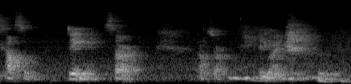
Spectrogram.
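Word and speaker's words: Carseldine: moved up from Melbourne, I pronounced it Castledene, because that's what I learned. And apparently, that is what it's meant to be called, as you would probably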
